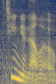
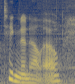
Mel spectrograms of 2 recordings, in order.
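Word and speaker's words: Tignanello: website called the teak the name the tig comes from a wine called tina nello but oftentimes it's mispronounced Dignan ello where she wrote about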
